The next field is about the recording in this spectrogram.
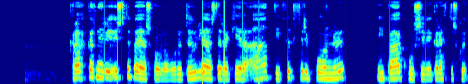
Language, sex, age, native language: Icelandic, female, 40-49, Icelandic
